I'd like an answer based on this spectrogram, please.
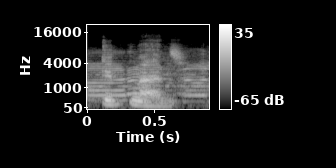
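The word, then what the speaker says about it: اثنين: 2, আরবিতে উচ্চারণ হবে ইতনাইন।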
